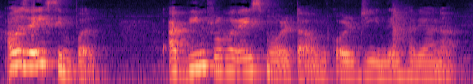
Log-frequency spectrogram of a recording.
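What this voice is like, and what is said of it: Indian accent from Haryana. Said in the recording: “you can very well make out from my accent ... You can make out from my accent that I'm from Jind”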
